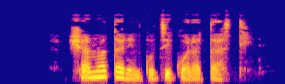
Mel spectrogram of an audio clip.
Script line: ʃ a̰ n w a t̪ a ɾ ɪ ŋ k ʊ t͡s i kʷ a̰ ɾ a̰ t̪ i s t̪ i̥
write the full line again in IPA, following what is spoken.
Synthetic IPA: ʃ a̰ n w a t̪ a ɾ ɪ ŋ k ʊ t͡s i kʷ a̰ ɾ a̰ t̪ a s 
